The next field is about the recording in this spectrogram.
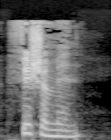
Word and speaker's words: fisherman: 下面 ,a lonely fisherman afloat, fisherman 后面的 man, 注意字母 a 是弱读的 ,a 的发音 ,fisherman, 后面呢是 afloat, 和最后一句的 boat, 又是押韵的 ,boat afloat, 最后一句 is fishing snow in lonely boat.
